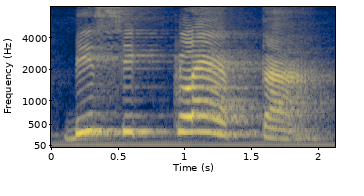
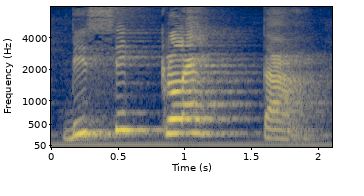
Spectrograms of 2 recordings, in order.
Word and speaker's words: bicicleta: Bicicleta. Aí vocês podem notar que não existe acento, mas nem por isso nós não podemos deixar de perceber que ela também contém uma sílaba tônica, uma sílaba forte. Bicicleta. Então, a sílaba aqui, tônica, é clé.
